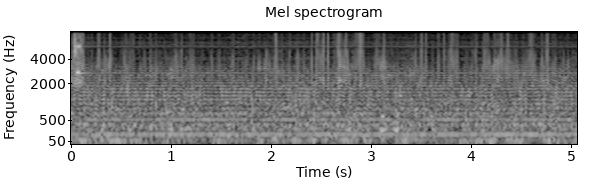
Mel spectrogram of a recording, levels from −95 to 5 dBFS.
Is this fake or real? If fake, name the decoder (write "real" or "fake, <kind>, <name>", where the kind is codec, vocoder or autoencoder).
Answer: fake, vocoder, BigVGAN v2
